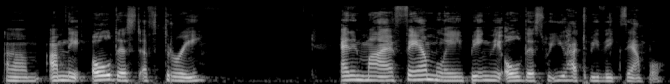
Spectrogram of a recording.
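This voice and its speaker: A woman with a fairly low voice shares an informal personal testimony with a group. She is from Louisiana and speaks hesitantly, often pausing to search for words. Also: fairly even intonation. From Louisiana, United States. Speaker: church member giving testimony.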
